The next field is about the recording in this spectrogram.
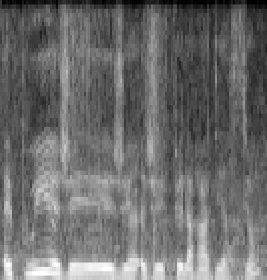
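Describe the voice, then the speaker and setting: A middle-aged woman, a native Arabic speaker, answering interview questions haltingly in non-native French, searching for words. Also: mid-range voice, mellow. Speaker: interviewee, home care worker.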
